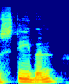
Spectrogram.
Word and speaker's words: Stephen: So, Steven pronounced ste.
